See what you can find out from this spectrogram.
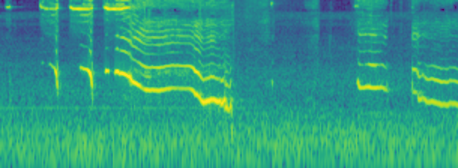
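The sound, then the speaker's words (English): A puppy whimpers at night in a series of high, thin whines: a few short yelps, then a long drawn-out whine that slides downward, and more whimpers after a pause. Fairly loud, with no talking. “At night, the terrors visit.”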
